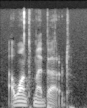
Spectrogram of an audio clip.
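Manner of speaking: very quiet, heavy, big burly Russian accent. Quoting a line from a movie, in a big, burly russian accent. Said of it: "Think of it with a big, burly Russian accent".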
